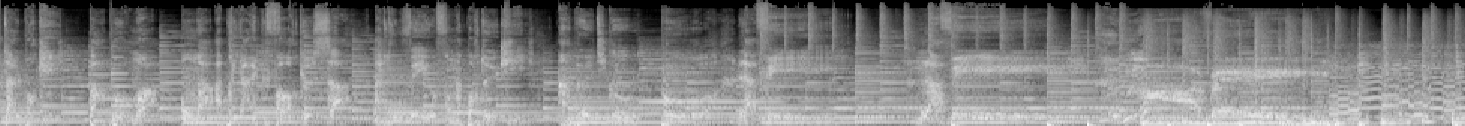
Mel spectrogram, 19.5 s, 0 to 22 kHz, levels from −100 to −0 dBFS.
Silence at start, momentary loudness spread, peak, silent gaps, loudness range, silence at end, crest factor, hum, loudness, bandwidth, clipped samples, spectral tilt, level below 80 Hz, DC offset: 0 s; 8 LU; 0 dBFS; none; 4 LU; 0 s; 14 dB; none; -15 LUFS; over 20 kHz; under 0.1%; -6 dB/octave; -24 dBFS; under 0.1%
